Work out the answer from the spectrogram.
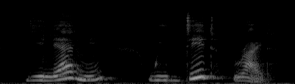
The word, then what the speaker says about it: Guilherme: And in GUE, GUI, the letter U is silent, so it's going to be written but not pronounced.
